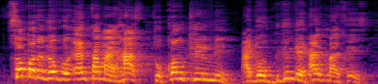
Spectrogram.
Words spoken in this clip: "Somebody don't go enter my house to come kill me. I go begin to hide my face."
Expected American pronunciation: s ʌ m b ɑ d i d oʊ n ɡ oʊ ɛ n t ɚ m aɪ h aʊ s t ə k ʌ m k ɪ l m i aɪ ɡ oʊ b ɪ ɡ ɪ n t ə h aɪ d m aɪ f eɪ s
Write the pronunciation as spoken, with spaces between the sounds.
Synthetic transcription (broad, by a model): s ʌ m b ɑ d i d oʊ ɡ oʊ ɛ n t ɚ m aɪ h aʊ t ə k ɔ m k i l m i aɪ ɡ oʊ b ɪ ɡ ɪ n t ə h aɪ d m aɪ f eɪ s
